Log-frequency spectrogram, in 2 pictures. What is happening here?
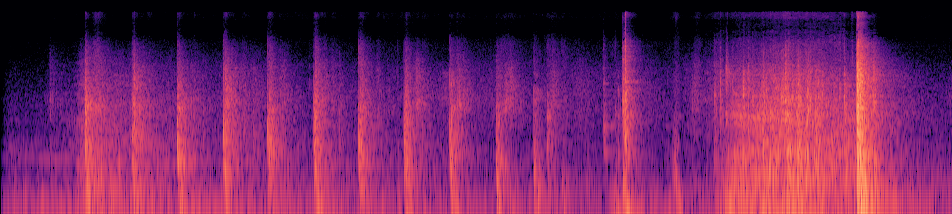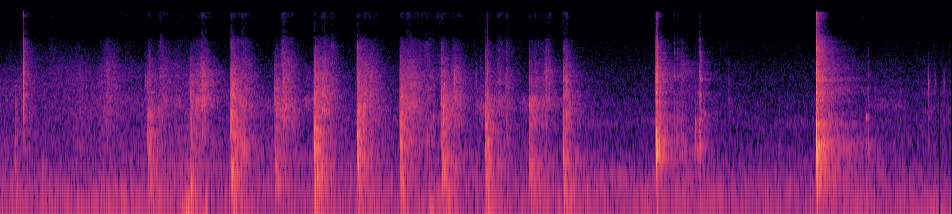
Walking to window, opening it, walking again, and flipping light switch on and off.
